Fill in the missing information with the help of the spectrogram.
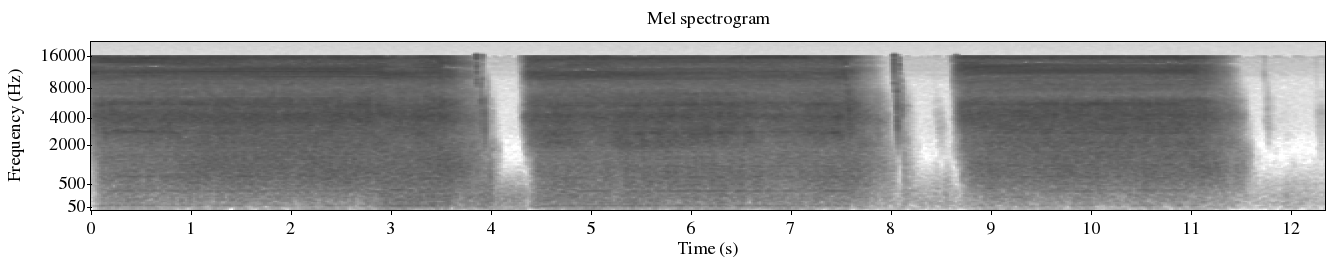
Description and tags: motor noise
Electric motor sounds
mechanical, sounds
